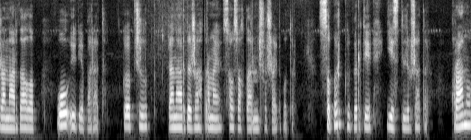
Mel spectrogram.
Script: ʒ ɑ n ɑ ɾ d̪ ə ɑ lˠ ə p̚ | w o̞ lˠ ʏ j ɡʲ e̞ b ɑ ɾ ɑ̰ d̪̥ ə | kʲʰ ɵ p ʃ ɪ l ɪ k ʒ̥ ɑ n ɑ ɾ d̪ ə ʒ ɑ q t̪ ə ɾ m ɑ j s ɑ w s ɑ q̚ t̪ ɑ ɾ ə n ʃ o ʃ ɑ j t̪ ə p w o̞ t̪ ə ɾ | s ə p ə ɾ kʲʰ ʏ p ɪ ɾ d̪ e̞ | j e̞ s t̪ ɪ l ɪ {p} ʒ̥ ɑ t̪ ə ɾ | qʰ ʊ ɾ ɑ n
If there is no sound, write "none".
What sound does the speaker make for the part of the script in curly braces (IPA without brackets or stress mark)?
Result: p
